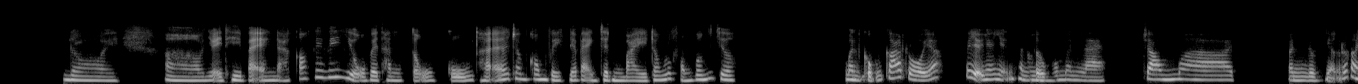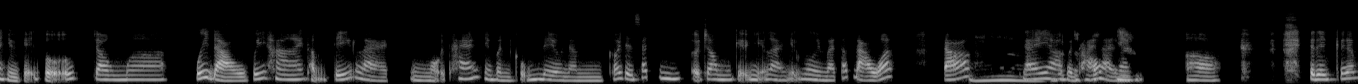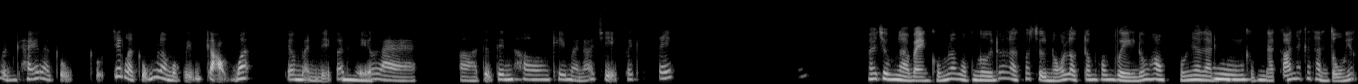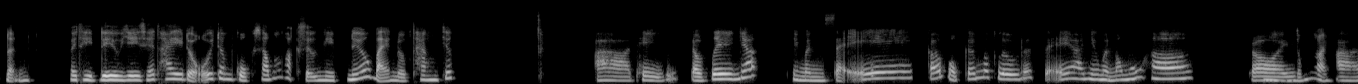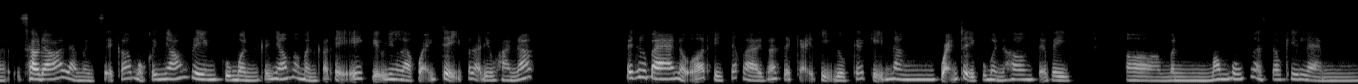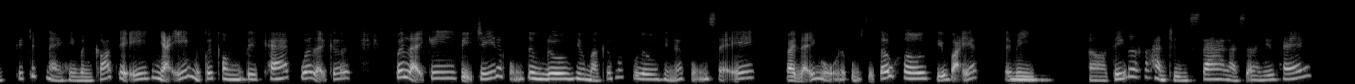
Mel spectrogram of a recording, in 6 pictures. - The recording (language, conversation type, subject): Vietnamese, advice, Bạn nên chuẩn bị như thế nào cho buổi phỏng vấn thăng chức?
- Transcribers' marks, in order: chuckle; laughing while speaking: "cho nên"; unintelligible speech; "cũng" said as "ũng"; tapping; other background noise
